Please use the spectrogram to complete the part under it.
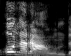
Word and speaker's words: All Around: Oggi siamo sul rap, la crew All Around, è scritto proprio come lo sto pronunciando, tutto attaccato, è un collettivo musicale romano, sono in 12, tra loro Casp, Biscotto, Meta, Giulia Tartaglia e tanti altri.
